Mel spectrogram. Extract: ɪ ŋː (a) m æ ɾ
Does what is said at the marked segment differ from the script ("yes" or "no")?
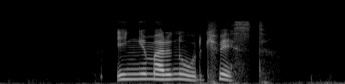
yes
